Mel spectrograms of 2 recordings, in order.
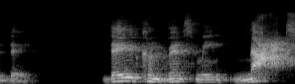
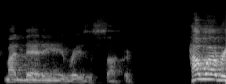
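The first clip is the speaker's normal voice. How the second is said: ordinary talk, nothing marked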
